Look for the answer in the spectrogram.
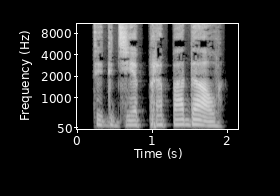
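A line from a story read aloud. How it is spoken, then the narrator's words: Hissing. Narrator (Russian): прошипел Дэниел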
